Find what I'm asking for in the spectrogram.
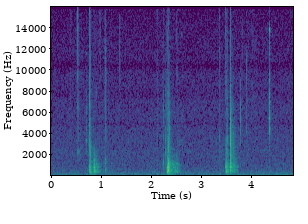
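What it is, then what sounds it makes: Bar soap being carved with a knife. A red utility knife blade carves curls from a solid, smooth yellow rectangular bar of soap held in the hand. Three main crisp, scraping cuts stand out, each a short rasp centered in the midrange with bright edges, separated by quiet pauses and a few light ticks of the blade.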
